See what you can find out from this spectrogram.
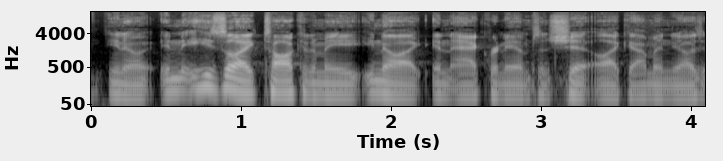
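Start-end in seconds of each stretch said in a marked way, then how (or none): none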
